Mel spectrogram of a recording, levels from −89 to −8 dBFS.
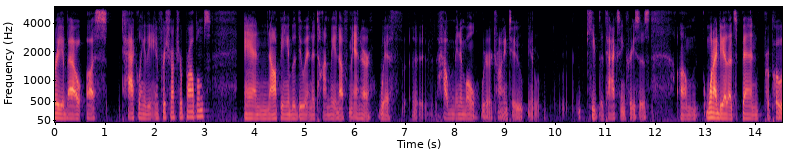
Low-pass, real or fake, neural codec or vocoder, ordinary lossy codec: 5.4 kHz; real; none; Opus, 64 kbps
